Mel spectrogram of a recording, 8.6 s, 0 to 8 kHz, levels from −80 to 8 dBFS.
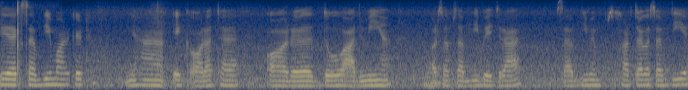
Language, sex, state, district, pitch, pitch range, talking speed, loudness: Hindi, female, Bihar, Patna, 175 Hz, 165-185 Hz, 180 wpm, -25 LUFS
